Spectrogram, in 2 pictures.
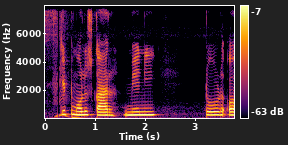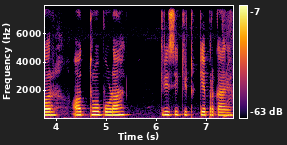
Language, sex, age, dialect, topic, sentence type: Hindi, female, 25-30, Garhwali, agriculture, statement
